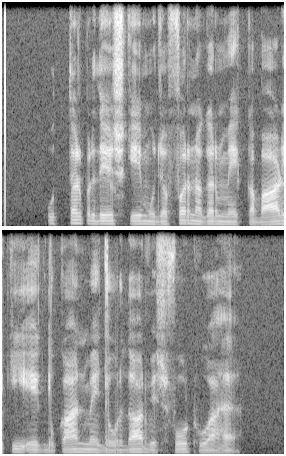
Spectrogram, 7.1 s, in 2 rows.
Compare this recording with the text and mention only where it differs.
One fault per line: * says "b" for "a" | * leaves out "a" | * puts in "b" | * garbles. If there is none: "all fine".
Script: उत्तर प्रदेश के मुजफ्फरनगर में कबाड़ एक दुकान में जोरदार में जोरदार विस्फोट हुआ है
* puts in "की"
* leaves out "में जोरदार"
